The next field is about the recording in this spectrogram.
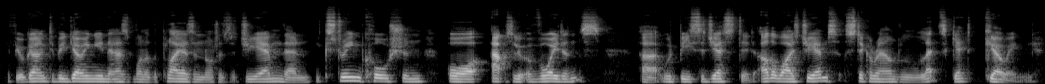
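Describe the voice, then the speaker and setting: Male game master and host, bright forceful voice, conversational storyteller recapping roleplay sessions. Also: mid-range voice, normal speed. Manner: conversational storytelling, acting out characters' remarks.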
